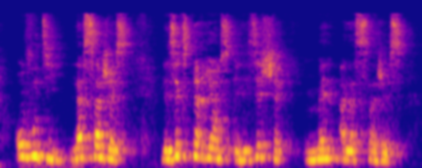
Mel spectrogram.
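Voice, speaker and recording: A woman's fairly high, somewhat breathy voice with a dark, mellow tone, ordinary pitch variation, a fairly slow pace and audible room echo. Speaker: tarot reader. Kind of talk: tarot reading guidance.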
